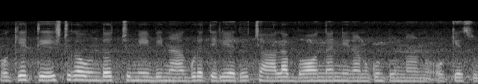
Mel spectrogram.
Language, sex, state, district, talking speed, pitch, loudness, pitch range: Telugu, female, Telangana, Nalgonda, 190 wpm, 175 Hz, -18 LUFS, 165-185 Hz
